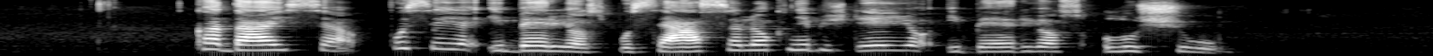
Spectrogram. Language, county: Lithuanian, Vilnius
